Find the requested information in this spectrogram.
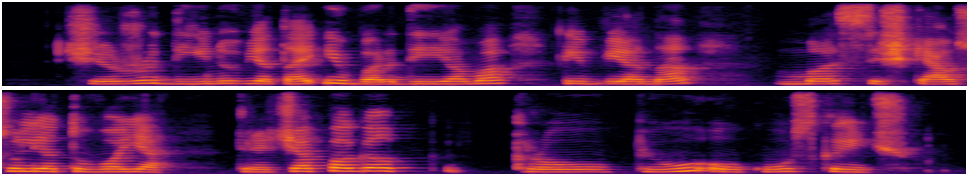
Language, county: Lithuanian, Kaunas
